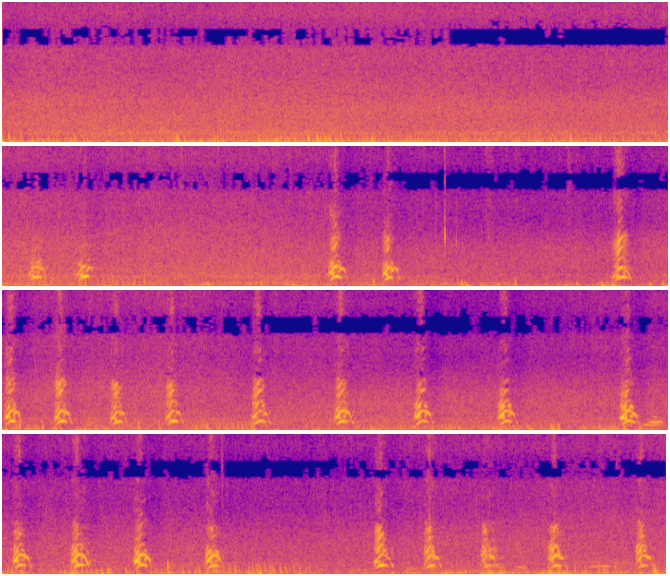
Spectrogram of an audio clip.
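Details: Shetland Sheepdog playing ball on the shore, barking excitedly in a long run of sharp, high yips that start sparse and become a steady, rapid volley, with wind and waves rumbling underneath.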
